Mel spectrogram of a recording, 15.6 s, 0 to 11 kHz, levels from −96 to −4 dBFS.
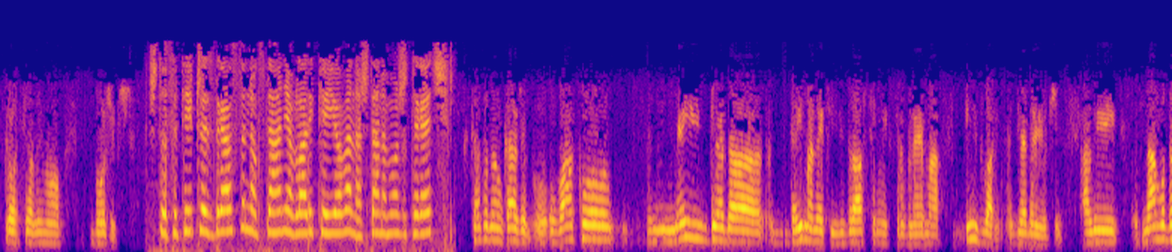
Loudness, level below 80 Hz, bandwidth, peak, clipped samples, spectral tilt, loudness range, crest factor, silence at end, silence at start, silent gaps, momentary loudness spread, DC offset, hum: -17 LUFS; -52 dBFS; 6.4 kHz; 0 dBFS; under 0.1%; -7 dB/octave; 5 LU; 18 dB; 0 s; 0.05 s; none; 14 LU; under 0.1%; none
